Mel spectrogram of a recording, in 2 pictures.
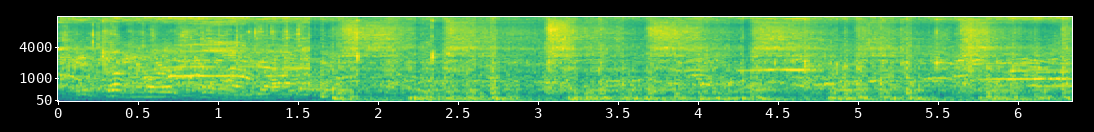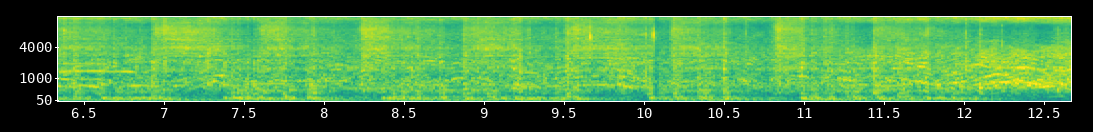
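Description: Drums with a heavy bass drum beating a steady rhythm, starting about two seconds in, over crowd cheering and chatter.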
